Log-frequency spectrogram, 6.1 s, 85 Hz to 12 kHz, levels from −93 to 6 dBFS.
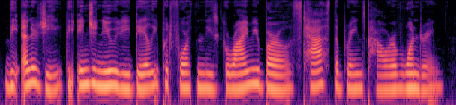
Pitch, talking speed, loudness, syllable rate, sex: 195 Hz, 170 wpm, -19 LUFS, 5.1 syllables/s, female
